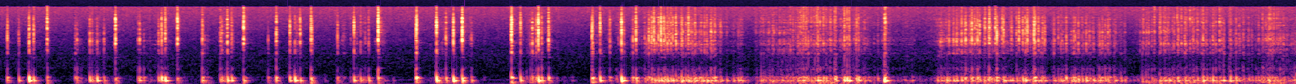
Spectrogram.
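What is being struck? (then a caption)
Metal microphone mesh grille. Fingertips scratch the hollow mesh grille of a black metal USB condenser microphone. First comes a run of short, separate scratchy bursts, then a steadier, continuous rasping rub. The sound is dull and centered in the low mids, with little high end.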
